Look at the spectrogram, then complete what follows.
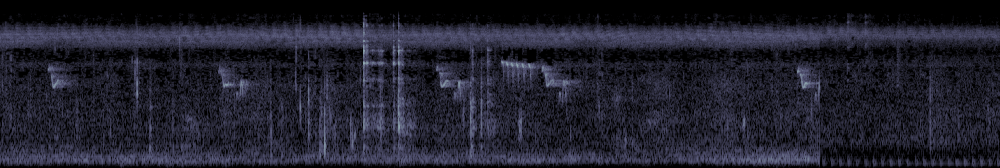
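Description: Birds giving short falling chirps over a steady high-pitched hum, with a few sharp clicks of plastic bowls and utensils being handled about a third of the way in.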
